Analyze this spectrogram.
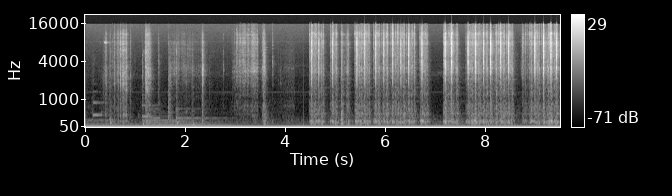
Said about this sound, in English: That's the sound of a 1950s-era Royal typewriter. For a good chunk of the 19th century and most of the 20th century, this was how we wrote a book, or a letter, or just took notes.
